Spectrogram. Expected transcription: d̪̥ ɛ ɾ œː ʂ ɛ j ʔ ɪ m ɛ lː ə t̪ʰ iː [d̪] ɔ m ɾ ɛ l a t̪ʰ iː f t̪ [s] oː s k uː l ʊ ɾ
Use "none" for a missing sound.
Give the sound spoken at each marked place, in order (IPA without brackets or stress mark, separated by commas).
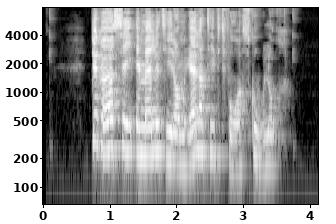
d̪, f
